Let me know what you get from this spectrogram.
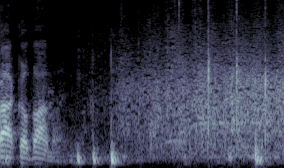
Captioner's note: cheers and applause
